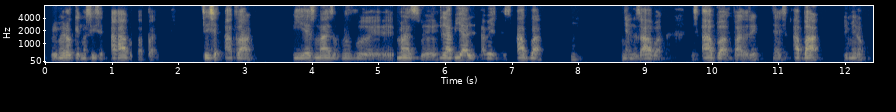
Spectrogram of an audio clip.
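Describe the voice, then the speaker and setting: A man with an Ecuadorian accent teaching a Bible study, explaining slowly and often checking that his listeners follow. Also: medium pitch, creaky, a little mellow. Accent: Ecuadorian Spanish. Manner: explanatory, repeats himself with many fillers and checks for understanding. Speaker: preacher.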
